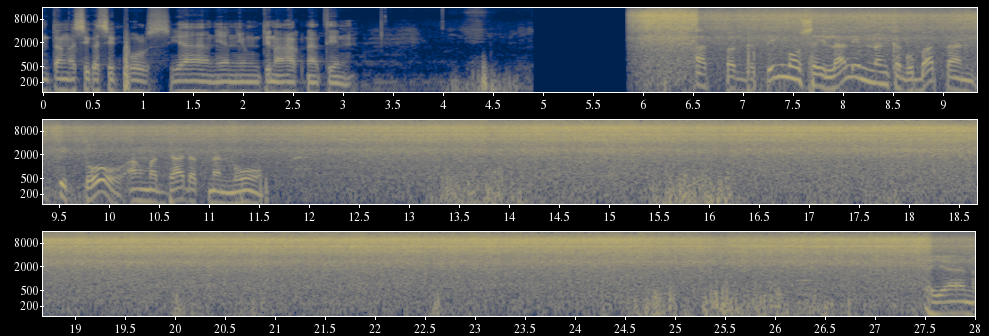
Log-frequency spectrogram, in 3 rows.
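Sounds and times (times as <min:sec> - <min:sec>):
waterfall splashing onto rocks: 0:05.9 - 0:28.0.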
